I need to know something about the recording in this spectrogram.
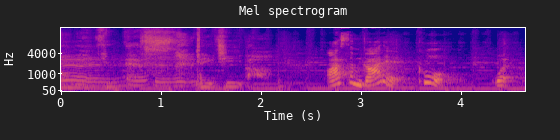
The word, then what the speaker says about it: Usher: Or, you know, sometimes I say Ursher, but that's not like phonetically how you pronounce, you know, so just to be sure. Yeah? Okay. Call out my name. Call me Usher.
